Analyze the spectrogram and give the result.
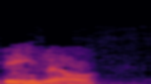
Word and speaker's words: bingo: You said you were talking about New Hampshire, you said, and you said bingo, only in Holderness, we used to call it Bino. They didn't pronounce the G.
